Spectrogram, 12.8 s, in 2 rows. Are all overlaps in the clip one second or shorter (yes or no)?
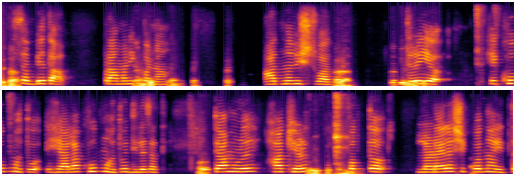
yes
